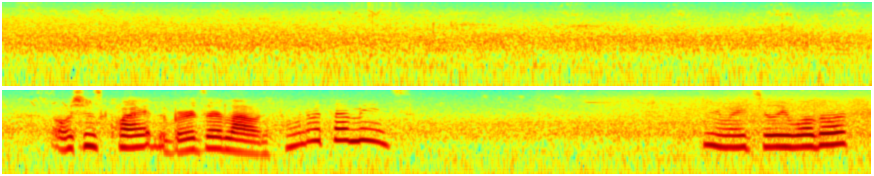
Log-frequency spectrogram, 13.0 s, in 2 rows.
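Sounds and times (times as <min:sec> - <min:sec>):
outdoor background hiss: 0:00.0 - 0:13.0
small birds chirping: 0:00.0 - 0:13.0.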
